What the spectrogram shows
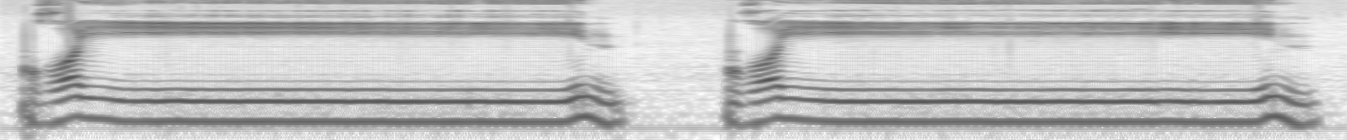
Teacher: হলকের শেষ ভাগ হতে গইন উচ্চারণ হয়,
